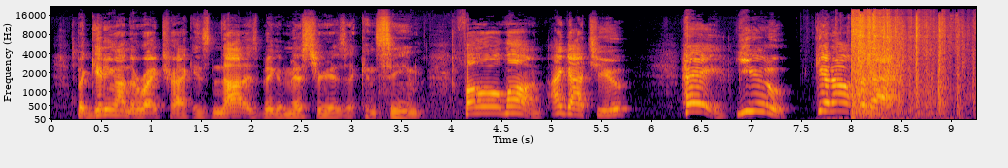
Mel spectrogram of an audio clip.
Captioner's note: crash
